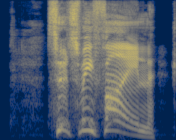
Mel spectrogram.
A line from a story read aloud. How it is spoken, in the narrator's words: shouted Zaphod back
